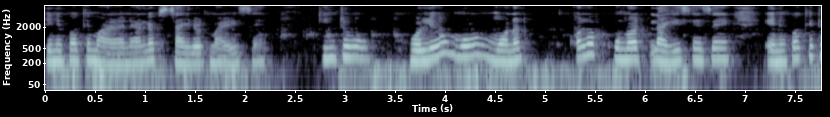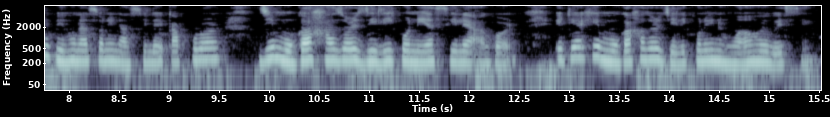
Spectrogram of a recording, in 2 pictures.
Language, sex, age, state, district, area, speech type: Assamese, female, 45-60, Assam, Sonitpur, rural, spontaneous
